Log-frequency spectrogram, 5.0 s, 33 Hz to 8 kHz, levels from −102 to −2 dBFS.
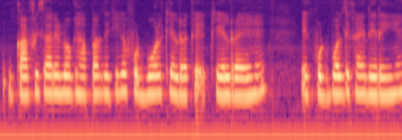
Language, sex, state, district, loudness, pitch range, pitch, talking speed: Hindi, female, Bihar, West Champaran, -16 LUFS, 200-210 Hz, 205 Hz, 225 wpm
